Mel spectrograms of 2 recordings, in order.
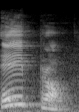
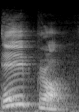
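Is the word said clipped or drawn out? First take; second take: drawn out; drawn out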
